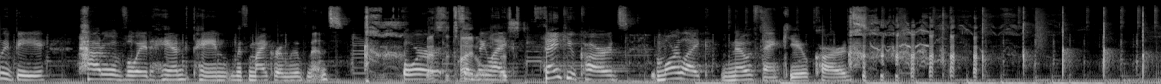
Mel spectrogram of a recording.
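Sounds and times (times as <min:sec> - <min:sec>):
speech: 0:00.0 - 0:09.6
laughter: 0:03.7 - 0:05.0, 0:08.5 - 0:10.5
hand clapping: 0:08.6 - 0:11.6.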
